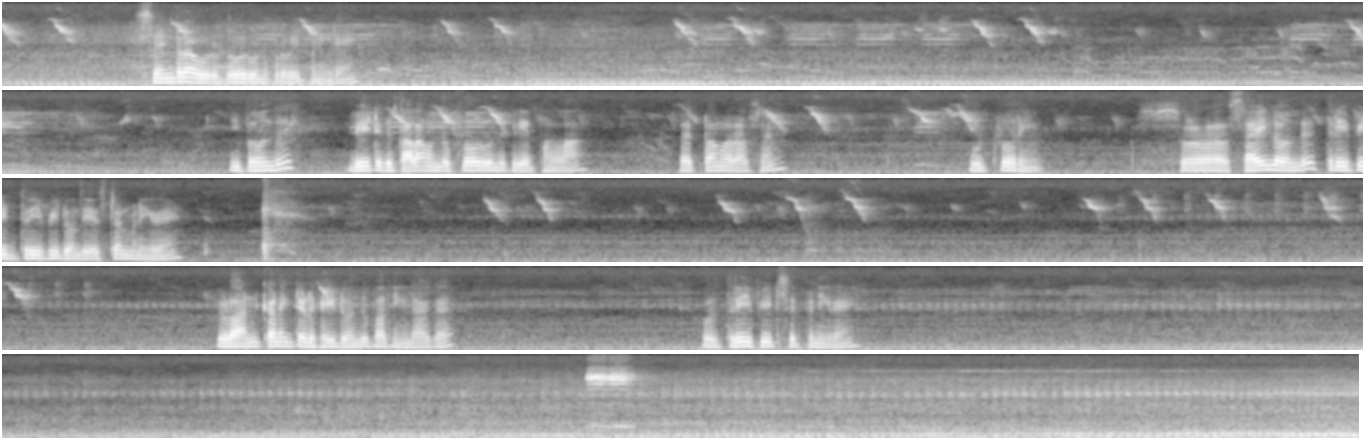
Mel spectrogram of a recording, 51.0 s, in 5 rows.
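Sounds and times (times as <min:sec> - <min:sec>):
birds chirping: 0:00.0 - 0:20.8, 0:22.7 - 0:42.6, 0:45.2 - 0:45.7.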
